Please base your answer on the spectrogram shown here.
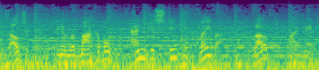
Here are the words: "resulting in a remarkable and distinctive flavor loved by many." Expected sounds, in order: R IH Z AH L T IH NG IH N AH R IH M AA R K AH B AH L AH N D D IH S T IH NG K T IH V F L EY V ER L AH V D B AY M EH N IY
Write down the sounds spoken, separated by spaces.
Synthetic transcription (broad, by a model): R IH Z AH L T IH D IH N AH R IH M AA R K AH B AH L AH N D D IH S T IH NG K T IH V F L EY V ER L AH V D B AY M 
